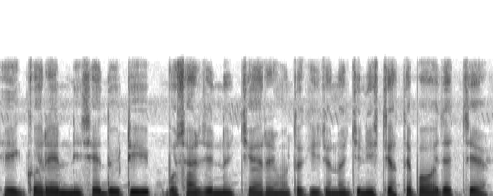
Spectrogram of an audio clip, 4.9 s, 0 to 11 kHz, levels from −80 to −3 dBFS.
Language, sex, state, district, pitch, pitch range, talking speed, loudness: Bengali, male, Assam, Hailakandi, 105 Hz, 105-110 Hz, 170 wpm, -17 LUFS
